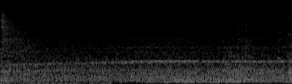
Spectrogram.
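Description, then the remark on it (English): A train rolls by with a steady, dense rumble and a faint sustained whine riding above it, holding an even loudness for the whole stretch with no voices. “Here's a train now.”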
